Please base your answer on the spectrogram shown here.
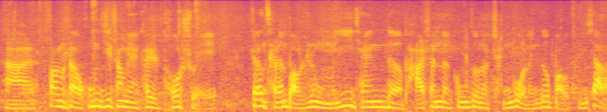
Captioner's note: speaking in foreign language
